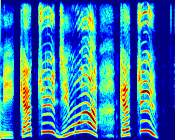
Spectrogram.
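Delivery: distraught, frantic, high swooping voice. The narrator questions the woman moaning in pain; distraught. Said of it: "Je demandai éperdu".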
